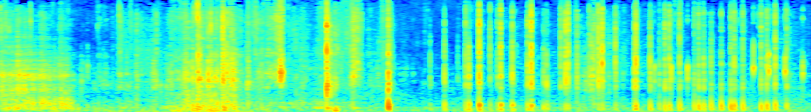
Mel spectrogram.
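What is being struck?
Cardboard cracker wrapped in glitter paper and foil.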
